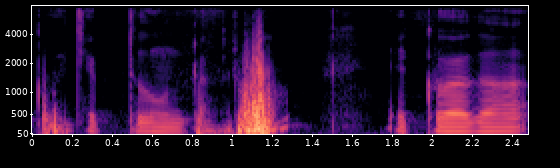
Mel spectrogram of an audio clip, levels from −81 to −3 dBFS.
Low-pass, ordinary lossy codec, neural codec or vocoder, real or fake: 7.2 kHz; none; none; real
